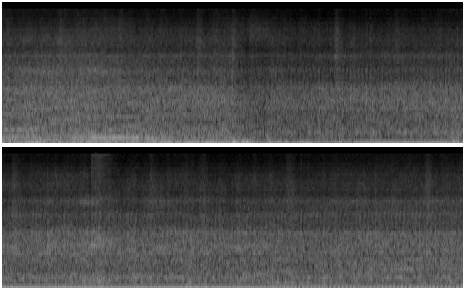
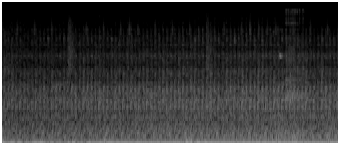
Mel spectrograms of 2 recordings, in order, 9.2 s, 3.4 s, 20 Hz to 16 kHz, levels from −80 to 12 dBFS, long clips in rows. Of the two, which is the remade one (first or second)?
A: first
